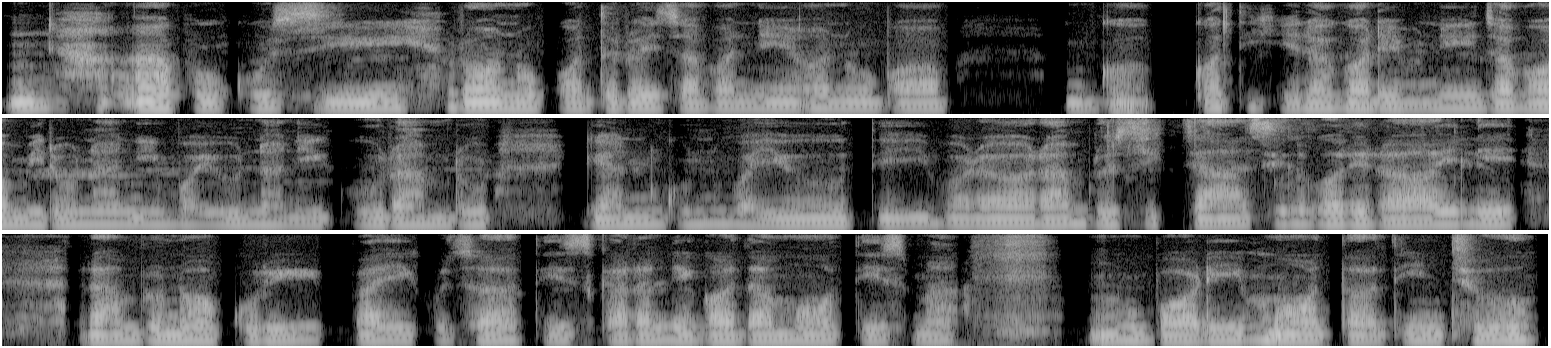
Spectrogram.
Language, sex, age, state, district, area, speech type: Nepali, female, 30-45, West Bengal, Jalpaiguri, rural, spontaneous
